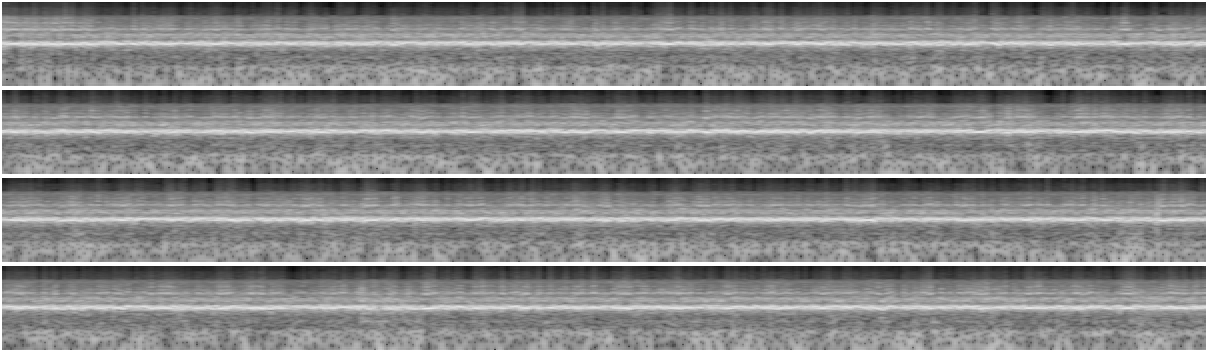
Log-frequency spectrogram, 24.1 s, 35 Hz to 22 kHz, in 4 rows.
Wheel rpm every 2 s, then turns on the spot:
230, 230, 230, 230, 230, 230, 240, 240, 230, 240, 230, 230.
none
